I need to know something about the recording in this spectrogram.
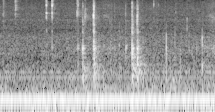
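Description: About four short, scattered clicks from a computer keyboard and mouse being worked, over a steady low electrical hum.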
